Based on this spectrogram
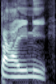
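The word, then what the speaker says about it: tiny: देखिए टी आई एन वाई इसे टिनी नहीं पढ़ते दोस्तों। इसे पढ़ते हैं टाइनी।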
